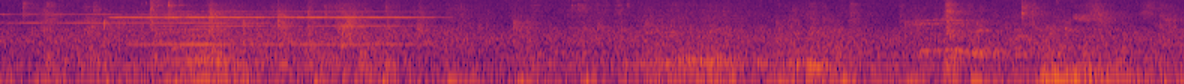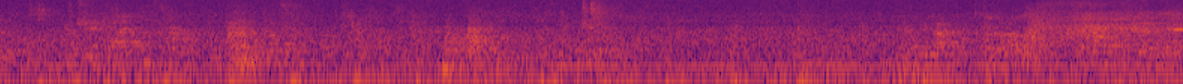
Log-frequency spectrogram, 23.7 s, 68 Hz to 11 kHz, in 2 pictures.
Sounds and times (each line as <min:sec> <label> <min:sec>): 0:00.0 elevator 0:12.0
